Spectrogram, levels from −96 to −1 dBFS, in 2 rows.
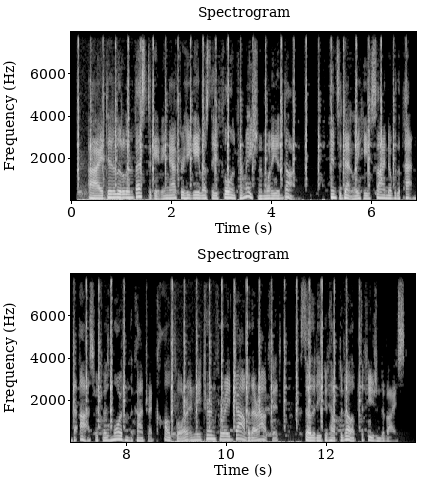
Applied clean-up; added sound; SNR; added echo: classical method spectral subtraction.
